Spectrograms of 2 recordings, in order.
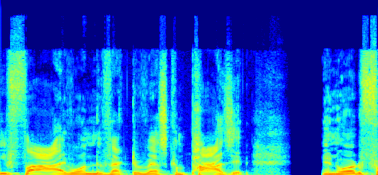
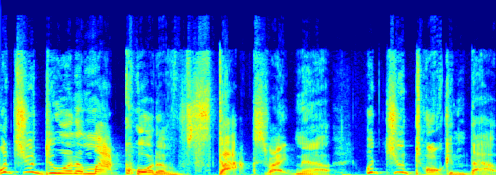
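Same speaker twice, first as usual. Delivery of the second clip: put-on swooping sing-song TV-judge voice, pitched up; 8 semitones higher than usual. Joking about a guest looking like Judge Mathis: Judge Mathis impersonation. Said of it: "that's my Judge Joe Mathis impersonation".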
